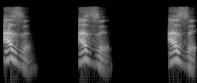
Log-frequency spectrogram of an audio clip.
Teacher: হামজা জবার আজ আজ আজ। এই আজ বলতে গিয়ে দেখেন আপনার জীবের আগা এবং দাঁতের আগার সাথে লাগছে কিনা।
